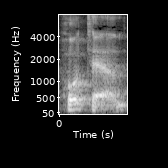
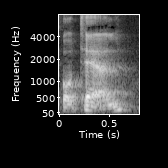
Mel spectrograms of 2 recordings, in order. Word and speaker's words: hotel: examples right here um it's not Hotel it's Hotel it's not hospital it's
